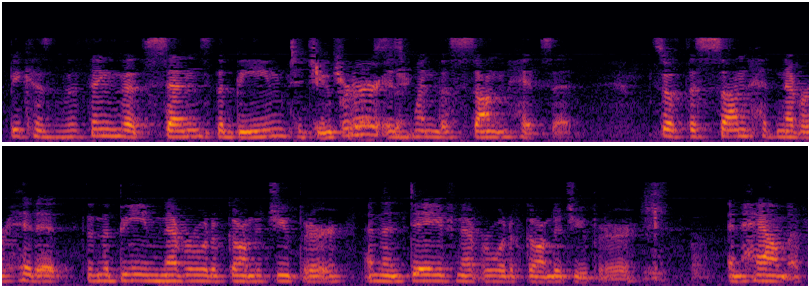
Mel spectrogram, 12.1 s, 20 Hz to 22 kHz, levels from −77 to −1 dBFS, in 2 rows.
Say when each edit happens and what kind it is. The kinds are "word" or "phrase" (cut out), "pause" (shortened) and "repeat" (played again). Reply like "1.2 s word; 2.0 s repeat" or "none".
6.6 s pause; 8.7 s pause

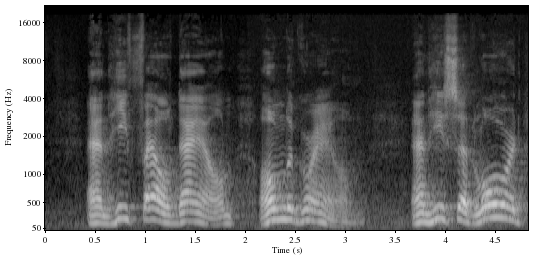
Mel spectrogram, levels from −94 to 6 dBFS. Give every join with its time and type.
none

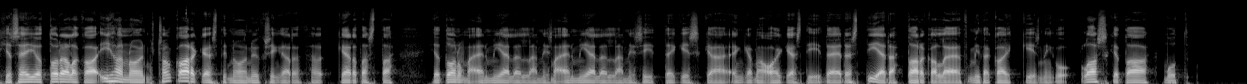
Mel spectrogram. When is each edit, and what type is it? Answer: 1.4 s word; 3.3 s pause; 4.6 s word; 5.5 s repeat; 9.0 s pause; 10.4 s word; 11.6 s pause

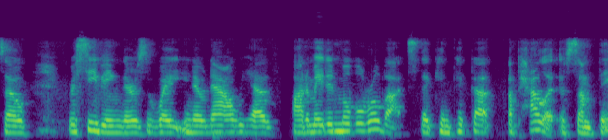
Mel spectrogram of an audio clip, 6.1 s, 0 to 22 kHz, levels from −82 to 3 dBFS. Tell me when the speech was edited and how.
2.8 s pause; 5.0 s pause

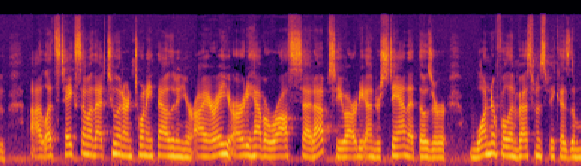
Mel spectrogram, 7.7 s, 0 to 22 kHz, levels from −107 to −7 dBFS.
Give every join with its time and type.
none

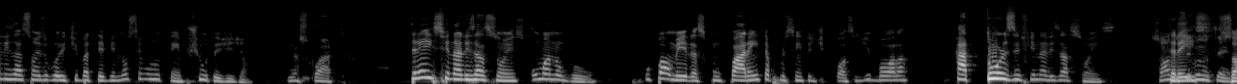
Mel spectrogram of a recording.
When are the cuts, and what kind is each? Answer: none

